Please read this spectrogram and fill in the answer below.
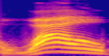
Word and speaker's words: waw: The the wow by itself makes a w sound ww like woman. In modern Hebrew, however, it is pronounced v as in victor.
